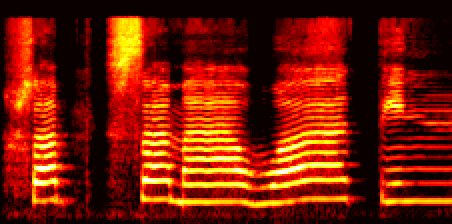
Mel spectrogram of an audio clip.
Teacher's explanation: واؤ کی ادائیگی ہونٹوں کو پوری طرح گول کر کے 2 حرکت کے برابر لمبا پڑا جائے گا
